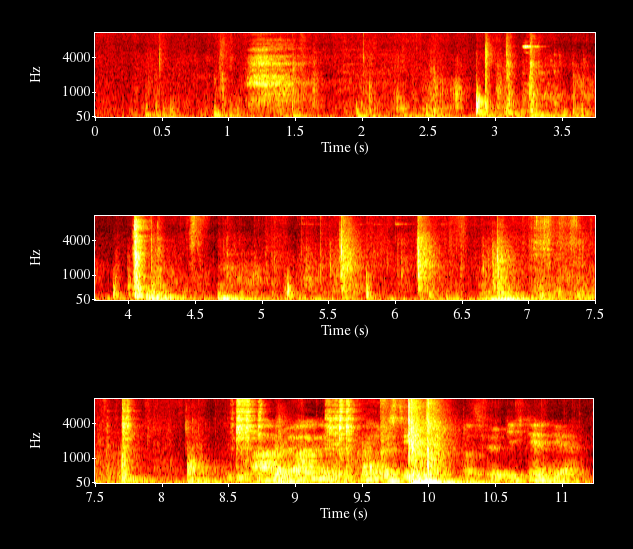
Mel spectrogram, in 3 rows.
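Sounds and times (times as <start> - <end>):
door rattling and creaking open: 3.0 - 10.4
speech: 9.5 - 11.2.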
